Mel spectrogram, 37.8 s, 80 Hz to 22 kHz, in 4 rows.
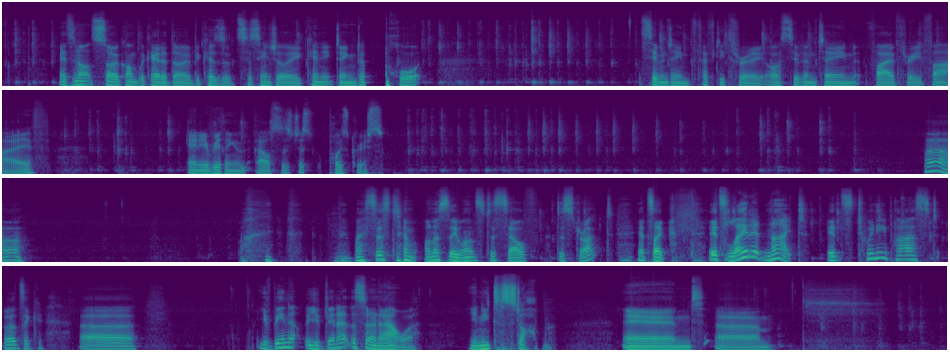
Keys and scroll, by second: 0.1 Up, 0.3 Up, 0.5 Up, 0.7 Up, 2.0 ctrl+shift+Left, 2.2 ctrl+shift+Left, 3.0 shift+Left, 4.0 ctrl+c, 4.2 Down, 4.4 Down, 4.6 Down, 4.8 Down, 4.9 Down, 5.2 ctrl+v, 5.3 Up, 5.5 Up, 5.7 Up, 5.9 Up, 6.0 Left, 6.3 Right, 6.6 ctrl+shift+Left, 6.8 ctrl+shift+Left, 7.2 ctrl+shift+Left, 8.1 shift+Left, 8.8 ctrl+c, 9.0 Down, 9.2 Down, 9.4 Down, 10.1 Down, 10.4 End, 10.6 ctrl+v, 11.0 Up, 11.1 Up, 11.3 Up, 11.6 Left, 11.8 Left, 13.6 ctrl+c, 13.7 Down, 13.9 Down, 14.0 Down, 14.3 End, 14.5 ctrl+v, 14.8 Up, 14.9 Up, 15.0 Up, 15.2 Up, 15.4 Up, 15.7 Up, 15.8 Up, 16.2 Left, 16.5 Left, 17.1 Up, 17.3 ctrl+shift+Left, 17.7 ctrl+shift+Left, 24.0 Right, 24.3 Left, 25.7 ctrl+c, 25.9 Down, 26.0 Down, 26.2 Down, 26.4 Down, 26.6 Down, 27.0 Down, 27.3 Up, 27.5 Right, 27.7 Right, 27.9 ctrl+v, 28.2 ctrl+s, 36.9 ctrl+p, 37.4-37.8 typing.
